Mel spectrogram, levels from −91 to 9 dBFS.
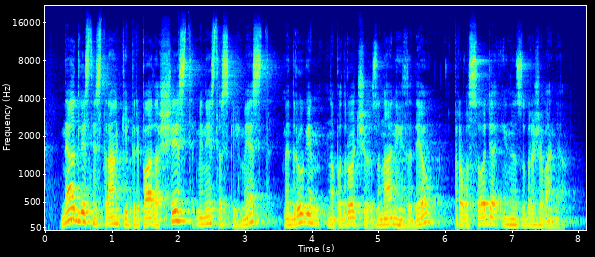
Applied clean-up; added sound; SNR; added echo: none; none; none; none.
